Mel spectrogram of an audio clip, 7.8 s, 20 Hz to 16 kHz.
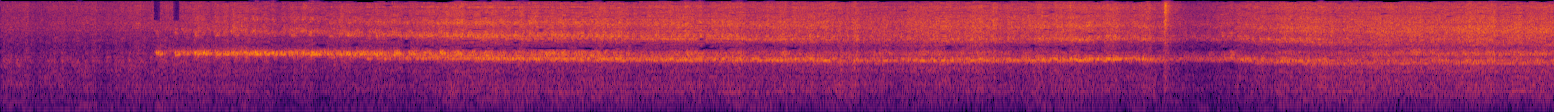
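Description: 1963 Chevrolet Suburban's inline-six engine running on its first start in 20 years, with a steady high-pitched whistle that sets in about a second in and drops slightly in pitch near the end. The owner puts the whistle-type noise down to a vacuum leak.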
